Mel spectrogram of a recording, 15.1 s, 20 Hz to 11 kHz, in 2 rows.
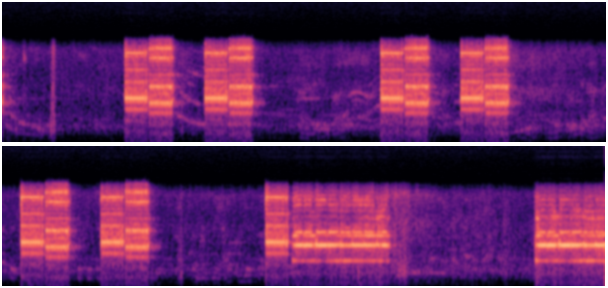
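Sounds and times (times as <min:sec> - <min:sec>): phone ringtone warbling ring: 0:01.6 - 0:03.3, 0:04.8 - 0:06.4, 0:07.8 - 0:09.5, 0:10.9 - 0:12.5, 0:14.2 - 0:15.0.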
